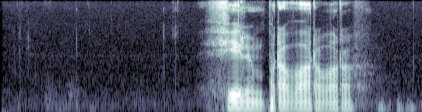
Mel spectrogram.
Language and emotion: Russian, neutral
